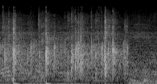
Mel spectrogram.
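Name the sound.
applause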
